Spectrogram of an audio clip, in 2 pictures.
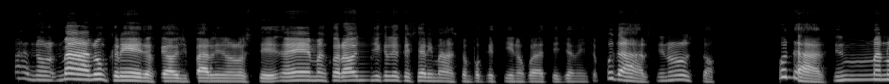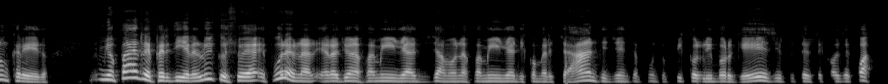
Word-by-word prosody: Ma 285 -2 -13
non 205 -4 -6
ma 245 -1 +8
non 240 0 +2
credo 180 -6 +3
che - - -2
oggi 150 -3 0
parlino 150 0 0
lo 140 - -3
stes 140 +3 -3
eh 190 +2 +4
ma 190 0 -3
ancora 185 +1 0
oggi 195 0 -3
credo 195 0 -4
che 175 0 -6
sia 175 0 -1
rimasto 150 -4 -6
un - - -14
pochettino 140 -1 -11
quell’atteggiamento 130 -1 -10
può 285 - -9
darsi, 175 - -1
non 205 +4 -5
lo 210 - -4
so, - - -14 0.6
può 345 - -3
darsi, 165 - -1
ma 215 +1 -3
non 220 -2 -2
credo. 130 - 0 0.5
Mio 220 -2 +2
padre 295 -8 +5
per 180 -2 +3
dire, 160 -1 +3
lui 245 +9 +2
coi - - +2
suoi 175 -1 +3
eppure 175 -4 +3
era 150 -4 +3
era 150 +2 +1
di 155 - -7
una 155 -2 +3
famiglia, 150 -1 0
diciamo, 135 +3 -5
una 135 -1 -3
famiglia 140 +1 -3
di 130 -2 -11
commercianti, 145 +4 -1
gente 140 -1 -9
appunto 150 -3 -19
piccoli 140 -2 -4
borghesi, 140 +2 -1
tutte 140 0 -8
ste 145 - -18
cose 140 -1 -9
qua, - - -1
155 Hz, 190 wpm, -23 LUFS, 140-190 Hz, 0.6 s, ma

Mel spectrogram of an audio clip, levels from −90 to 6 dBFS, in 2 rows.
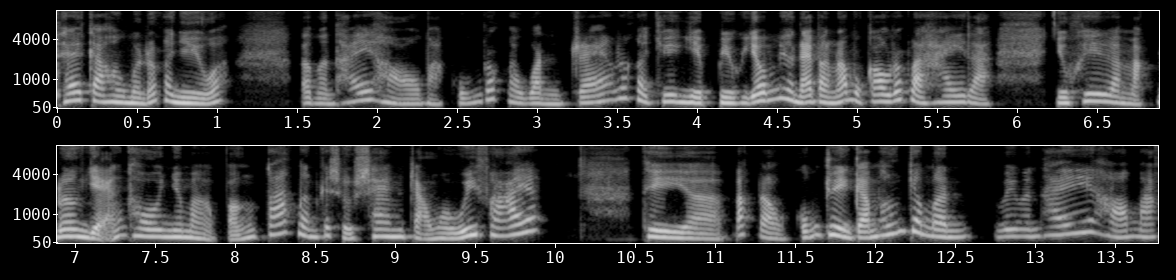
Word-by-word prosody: thế 265 +4 +1
cao 245 -4 +1
hơn 215 -3 +3
mình 185 - +2
rất 245 +6 -3
là 245 - +1
nhiều 180 -4 +4
á, 220 - -1 0.5
và 185 - -4
mình 170 -2 -6
thấy 250 - -3
họ 175 - -4
mặc 155 - -6
cũng 175 +5 -7
rất 310 -6 -6
là 190 - -3
hoành 175 -3 -3
tráng, 205 +8 -2
rất 345 -1 -6
là 270 - 0
chuyên 230 -1 +1
nghiệp, 190 -2 +3
nhiều 190 -2 +3
giống 255 +9 +3
như 340 - -1
hồi 290 - +2
nãy 210 +1 +5
bạn 215 -3 +2
nói 235 - +2
một 260 - -3
câu 235 0 +2
rất 295 +2 -1
là - - +4
hay 210 +2 -2
là 160 -6 -3 0.4
nhiều 185 0 +1
khi 245 +3 +1
là 205 -3 0
mặc 165 0 -4
đơn 230 -2 +5
giản 215 +7 +2
thôi 240 -4 +1
nhưng 220 -1 +4
mà 185 -6 0
vẫn 150 +10 -2
toát 330 +3 -1
lên 250 -6 0
cái 270 - -4
sự 170 - -2
sang 235 +4 +1
trọng 160 -5 -3
và 175 - -1
quý 220 +12 +5
phái 290 +4 +2
á. 405 - +1 0.7
Thì, 215 -6 +5
ờ, 165 -3 -2
bắt 290 +1 -3
đầu 170 -3 -2
cũng 210 +8 -4
truyền 270 -7 +5
cảm 200 +3 +4
hứng 320 +8 0
cho 390 - +4
mình, 230 -6 +1 0.3
vì 235 +2 -4
mình 235 0 -6
thấy 315 +8 -4
họ 215 - -4
mặc, 220 -1 -5
220 Hz, 305 wpm, -22 LUFS, 190-260 Hz, 0.7 s, nãy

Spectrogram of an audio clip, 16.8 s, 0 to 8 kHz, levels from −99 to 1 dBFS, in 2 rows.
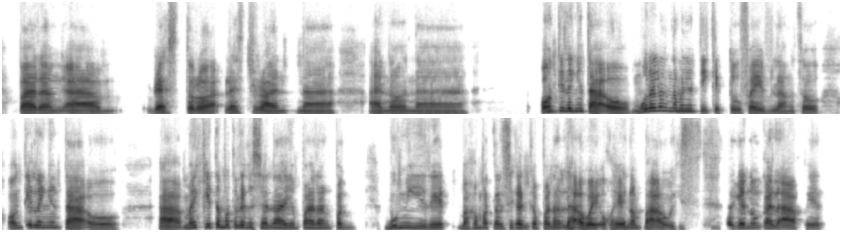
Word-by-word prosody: parang, 135 0 +3
um, 125 -1 +3 0.5
restauran 135 -2 +2
restaurant 130 -3 0
na 125 -1 -3 0.3
ano, 130 +3 -1
na 120 -2 -5 1.2
onti 190 +7 +4
lang 220 -1 +2
'yong - - -7
tao. - - +6
Mura 200 - +2
lang 260 -2 -1
naman 215 -2 -1
'yong - - -18
ticket, 140 -2 -6
two-five 130 -3 -2
lang. 120 - -6
So, 140 0 -3 0.2
onti 170 +4 -1
lang 195 -1 -1
'yong 185 -2 -9
tao. 115 0 +1 0.4
Ah, 125 0 +5
makikita 195 +7 0
mo - - 0
talaga 195 -4 -1
sila 170 -1 +2
'yong 165 -1 -4
parang 165 -1 0
'pag 165 0 -2 0.4
bumirit 165 -3 -1
baka 155 - -5
matalsikan 160 -1 -1
ka - - 0
pa - - -2
ng 155 +1 -1
laway 150 0 +5
o - - -2
kaya 150 +1 +2
ng 155 -1 -2
pawis 135 +1 -1 0.2
sa 145 - -2
gano'n 165 +2 0
kalapit. 160 - +2
150 Hz, 160 wpm, -22 LUFS, 130-170 Hz, 1.2 s, tao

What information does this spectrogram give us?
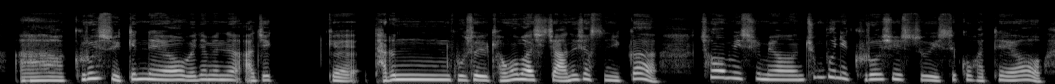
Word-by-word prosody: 아 175 +1 0
그럴 265 +5 +1
수 285 - -2
있겠네요. 215 +1 +2
왜냐면은 210 +1 0
아직 185 +2 -3 0.5
이렇게 155 -4 0 0.2
다른 220 +2 +4
곳을 200 -1 +1
경험하시지 210 +3 +2
않으셨으니까 205 - 0 0.4
처음이시면 245 -9 0
충분히 325 -2 -4
그러실 235 0 -2
수 200 -2 -5
있을 175 +5 -5
것 210 - -7
같아요. 190 0 -2
215 Hz, 285 characters per minute, -24 LUFS, 190-230 Hz, 0.5 s, 다른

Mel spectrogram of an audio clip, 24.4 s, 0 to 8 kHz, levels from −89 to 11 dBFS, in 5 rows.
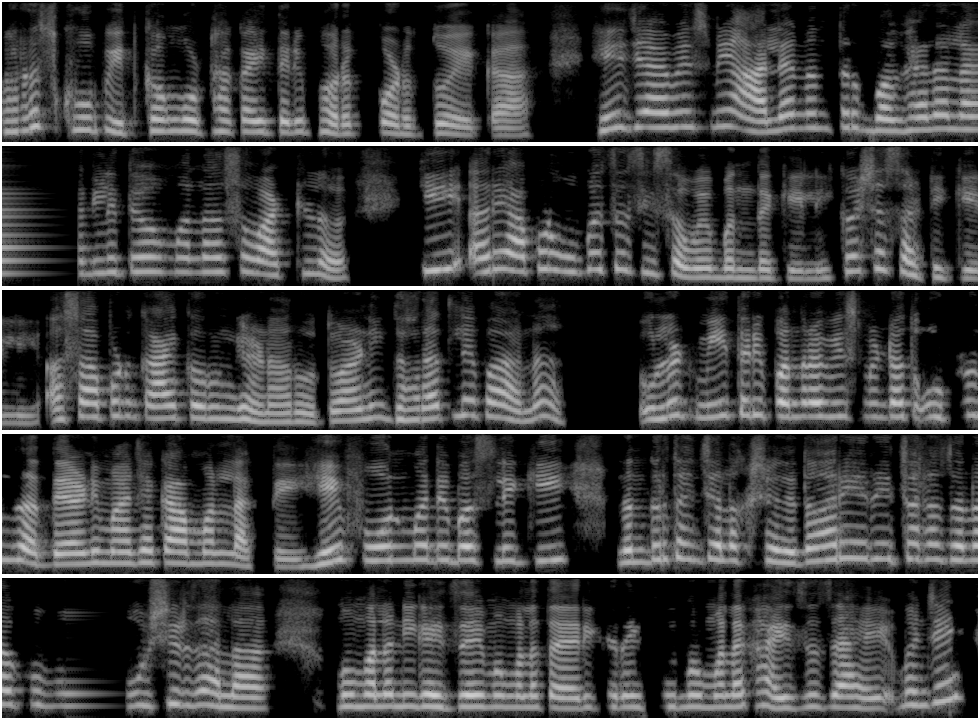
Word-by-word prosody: खरंच 255 +9 -2
खूप 270 -1 -4
इतका 230 +3 -1
मोठा 240 -1 -1
काहीतरी 225 -1 0
फरक 195 -4 -1
पडतोय 185 -2 -1
का? 155 0 -2 0.4
हे 275 +4 -1
ज्यावेळेस 320 0 0
मी 345 - -4
आल्यानंतर 300 +5 +1
बघायला 265 +3 +2
लागले 275 +1 -4
तेव्हा 315 0 -1
मला 310 +1 -4
असं 310 0 -5
वाटलं, 250 -5 0 0.4
की 345 +3 +2
"अरे, 310 +5 +1
आपण 345 +2 +3
उगाचच 360 +2 -5
ही 290 - -6
सवय 195 -5 +1
बंद 180 -1 -4
केली. 170 0 -7
कशासाठी 320 - -2
केली? 165 -2 -6
असं 240 +6 +2
आपण 300 +1 -1
काय 260 0 +4
करून 255 -2 +1
घेणार 190 -6 0
होतो?" 185 +2 -3
आणि 225 +5 0
घरातले 250 +7 0
पहा 275 -5 +3
ना, 285 +8 -4 0.5
उलट 300 +4 -1
मी 280 +3 -2
तरी 330 0 0
15-20 295 0 +4
मिनिटात 290 0 0
उठून 295 +3 -5
जाते 225 -4 +4
आणि 225 +2 +5
माझ्या 245 +1 +2
कामाला 235 -1 +4
लागते. 175 -4 -1
हे 245 +6 +5
फोनमध्ये 305 +1 0
बसले 300 -1 +2
की 295 +2 -1 0.3
नंतर 260 +5 +1
त्यांच्या 325 -2 +1
लक्षात 295 -2 0
येतं, 260 +4 +3
"अरे, 335 +3 +2
अरे, 335 0 -5
चला, 325 -1 -1
चला, 305 0 +4
खूप 265 -2 -13
उशीर 280 +2 -3
झाला. 250 -6 +3 0.4
मग 255 - +2
मला 255 0 +5
निघायचंय, 250 -1 +5
मग 245 -1 -1
मला 240 0 0
तयारी 220 0 +3
करायची, 245 +1 -4
मग 250 0 +2
मला 245 +1 +3
खायचंच 250 -1 0
आहे." 230 -2 +2
म्हणजे 290 +6 0
265 Hz, 185 wpm, -21 LUFS, 235-300 Hz, 0.5 s, आणि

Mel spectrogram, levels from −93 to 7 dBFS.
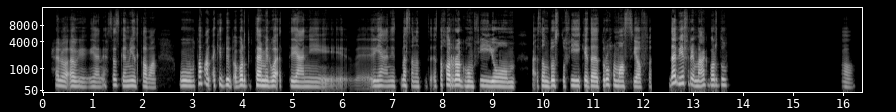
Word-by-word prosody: حلو 200 -2 -3
أوي، 180 -1 -1
يعني 165 0 -10
إحساس 215 +3 -7
جميل 190 0 -1
طبعًا. 155 -5 -4 0.5
وطبعًا 195 +6 +1
أكيد 205 0 -6
بيبقى 200 -5 +1
برضه 200 0 +3
بتعمل 200 -3 +6
وقت 190 0 +2
يعني 175 -2 -2 0.5
ب 415 0 -28 0.3
يعني 190 -1 -2
ت 185 - -21
مثلًا 195 -4 -4 0.2
ت - - -12
تخرّجهم 210 -4 +5
في 190 0 -3
يوم 170 -2 +1 0.4
آآ، - - -8
تنبسطوا 195 +1 0
فيه 195 +1 0
كده، 190 -2 +3
تروحوا 210 +3 -1
مصيف، 180 -3 -1 0.4
ده 290 +3 +9
بيفرق 270 -4 0
معاك 195 +3 +1
برضه؟ 215 0 -2 2.3
آه. 160 -2 -13
190 Hz, 115 wpm, -23 LUFS, 180-210 Hz, 2.3 s, ده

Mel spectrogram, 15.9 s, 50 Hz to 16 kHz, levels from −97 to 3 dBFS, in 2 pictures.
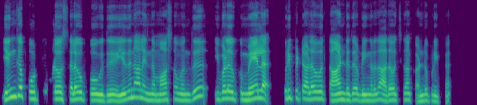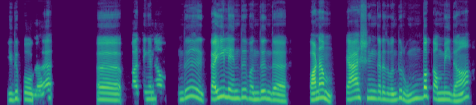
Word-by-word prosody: எங்க 275 +4 +4
போட்டு 210 -2 -1
இவ்ளோ 205 0 0 0.2
செலவு 195 +2 +2 0.2
போகுது. 165 -2 +2 0.2
எதுனால 240 +5 +1
இந்த 175 -1 -1
மாசம் 185 +1 -3
வந்து 170 +6 -1 0.4
இவ்வளவுக்கு 205 -2 +1
மேல 225 +3 +5 0.4
குறிப்பிட்ட 225 -3 -4
அளவு 210 +1 +2 0.2
தாண்டுது, 180 +1 +2
அப்படிங்கறத 165 +1 -1
அத 155 - -3
வச்சு 175 +2 -7
தான் 185 -1 -5
கண்டுபிடிப்பேன். 150 -3 -5 0.6
இது 215 - -2
போக, 180 -3 -1 1.1
அ - - +4 0.5
பாத்தீங்கன்னா 205 +1 -4 0.3
வந்து 215 +7 -4 0.4
கையில 260 +7 +5
இருந்து 225 +2 -2
வந்து 195 +3 -1
இந்தப் 170 -6 0 0.4
பணம் 205 -1 +6 0.3
கேஷ்ஷிங்கிறது 220 -2 +2
வந்து 180 +7 -3
ரொம்ப 220 - -1 0.2
கம்மி 195 -1 0
தான். 180 +9 +2
195 Hz, 130 wpm, -23 LUFS, 175-220 Hz, 1.1 s, பணம்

